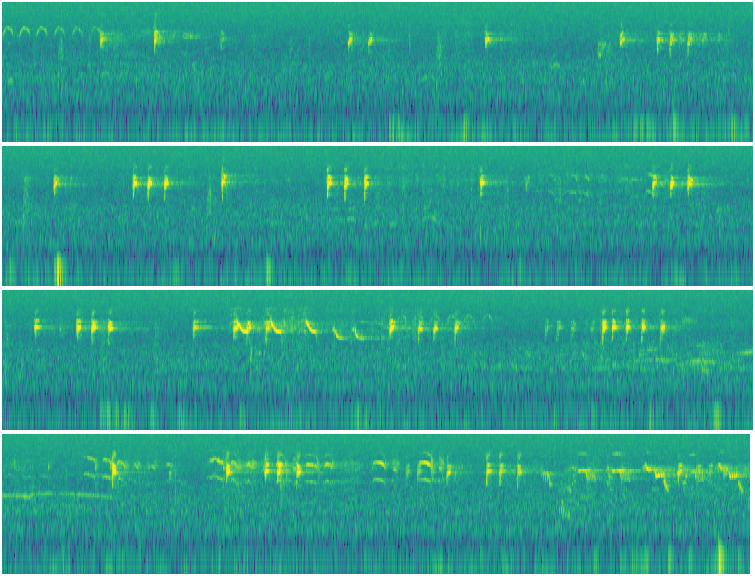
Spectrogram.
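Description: Faint bird chirps and short high trills, coming irregularly and growing busier about halfway through, with a lower curving whistled call about two-thirds in. A few soft low thumps sound, the strongest about eight seconds in.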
